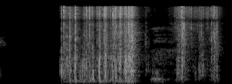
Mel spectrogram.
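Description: A tarot deck being shuffled by hand: a rapid papery riffle starting about half a second in and lasting under a second, then a shorter burst near the end.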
